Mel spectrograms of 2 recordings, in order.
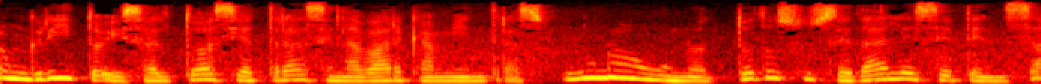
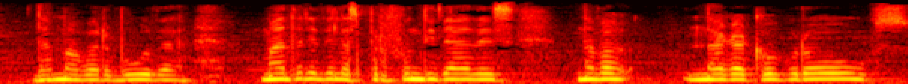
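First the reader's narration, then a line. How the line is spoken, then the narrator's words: Sobbing. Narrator (Spanish): sollozó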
